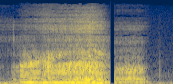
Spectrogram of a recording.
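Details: Snoring recorded during sleep with the SnoreLab app: loud, rattling snores on two breaths in, vibrating through the throat.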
